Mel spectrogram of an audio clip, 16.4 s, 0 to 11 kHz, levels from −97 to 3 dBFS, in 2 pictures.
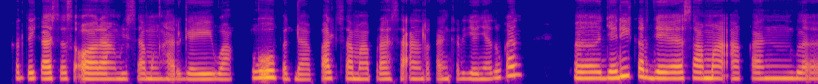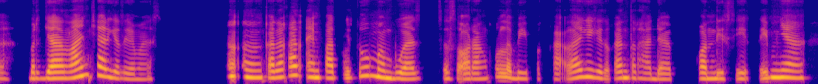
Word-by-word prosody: ketika 230 -1 -2
seseorang 220 -1 -1
bisa 220 0 -8
menghargai 215 -1 -3
waktu, 210 +5 -7 0.2
pendapat, 210 +2 -6
sama 220 -2 -3
perasaan 220 0 -7
rekan 220 +1 -9
kerjanya 215 -1 -6
itu - - -3
kan, 350 +2 +1 0.6
eee, 245 0 +3
jadi 255 +6 +6
kerja 250 -5 +2 0.2
sama 240 -1 +1
akan 235 +1 -4
be 230 - -2 0.4
berjalan 240 +1 +5
lancar 340 +3 +5
gitu 245 -4 -1
ya, 205 -1 -6
Mas? 205 +2 -13 0.7
Heeh, 290 -4 +5
karena 265 +2 +3
kan 360 +1 +4
empati 265 -3 +2
itu 335 - 0
membuat 235 -7 +4 0.2
seseorang 220 0 -4
tuh 150 - -5
lebih 230 -2 -2
peka 210 0 -12
lagi 280 +4 +2
gitu 245 - -3
kan, 245 +2 +2
terhadap 220 -4 -6 0.3
kondisi 230 0 -1
timnya. 270 0 +5
230 Hz, 145 wpm, -23 LUFS, 215-250 Hz, 0.7 s, jadi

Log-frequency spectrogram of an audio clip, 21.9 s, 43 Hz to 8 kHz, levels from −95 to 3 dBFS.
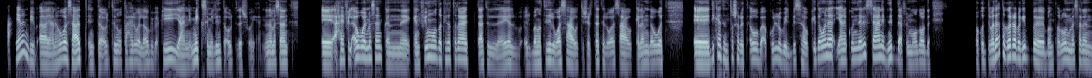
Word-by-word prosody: أحيانًا 205 +7 0
بيبقى 120 -6 -1
يعني 110 +2 -4
هو 150 +5 0
ساعات 140 +1 +5
أنت 115 0 -8
قُلت 125 +3 -6
نقطة 130 0 -8
حلوة، 130 +1 -6
اللي 115 -2 -4
هو 125 - -3
بيبقى 125 -1 -14
في 145 -1 0
يعني 105 -1 0
ميكس 140 -1 +2
من 115 - -7
اللي 120 +3 -6
أنت 130 0 -10
قُلته 120 +1 -10
ده - - -2
شوية، - - -8 0.2
إن - - -17
أنا 125 +1 -2
مثلًا 125 0 +2 0.7
آآ، 115 -1 +8
أحيانًا 145 0 +3
في 145 - -5
الأول 175 0 +3
مثلًا 175 +1 +1
كان 110 -1 -2
كان 115 0 -3
في 130 +8 -2
موضة 175 -3 -1
كده 155 +1 -6
طِلعت 155 -1 +2 0.2
بتاعة 120 +2 +2
اللي 110 -4 -9
هي 110 +5 0
الب 110 -4 -8
البناطيل 120 +5 -5
الواسعة 125 -3 +2
والتيشيرتات 110 +3 -5
الواسعة 120 -1 -1
والكلام 115 +3 -6
دوّة، 130 +1 -1 0.6
آآ، 120 -1 +10
دي 160 +8 -4
كانت 195 -1 -1
انتشرت 135 -2 -3
أوي - - 0
وبقى 145 - -5
كله 150 +1 -7
بيلبسها 125 +1 -1
وكده، 150 +8 -4
وأنا 195 +2 +3
يعني 140 +2 +3
كنا 155 +2 -4
لسه 185 -1 +2
يعني 180 0 +4
بنبدأ 160 +1 -1
في - - -16
الموضوع 120 +2 -4
ده. - - -9 0.9
فكنت 140 -3 -7
بدأت 190 - +3
أجرّب 185 -3 +4
أجيب 165 +2 0
بنطلون 120 +2 -1
مثلًا 135 -1 -3
130 Hz, 190 wpm, -25 LUFS, 120-155 Hz, 0.9 s, آآ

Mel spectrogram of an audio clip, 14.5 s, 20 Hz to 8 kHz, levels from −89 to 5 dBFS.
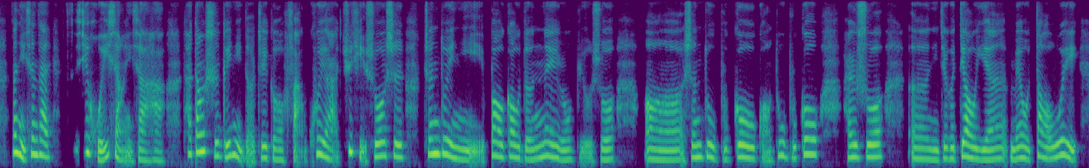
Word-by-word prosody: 那 300 - +6
你 270 - +8
现 275 -1 +3
在 245 -4 +2 0.2
仔 475 -6 -22
细 305 -3 +1
回 175 - +2
想 175 -8 -1
一 - - -5
下 165 +2 -3
哈， 160 -1 -7 0.2
他 275 - -2
当 305 +3 +6
时 260 -7 -1
给 225 0 +2
你 250 -3 +2
的 - - -5
这 205 -1 -1
个 180 -3 -4
反 - - -5
馈 260 -5 +2
啊， 180 - -5
具 315 - +3
体 305 - -5
说 230 +1 +1
是 230 -3 0 0.2
针 275 +1 +6
对 270 -4 +4
你 180 -4 -1
报 240 -2 +2
告 215 -1 0
的 175 -1 -2
内 215 +3 0
容 175 -1 -3
比 - - -14
如 - - -6
说， 180 +1 -3 0.4
呃， 170 -1 0
深 215 0 0
度 215 -2 0
不 180 0 -8
够、 205 +2 +3
广 190 - -8
度 245 0 -2
不 210 -3 -6
够？ 265 +5 +2 0.3
还 210 - -2
是 215 - +4
说， 220 +1 +2 0.3
呃， 185 -1 -3
你 175 -1 -1
这 195 +3 -3
个 190 - 0
调 210 0 +3
研 175 +1 -1
没 180 +1 -1
有 195 -3 0
到 200 +2 -2
位、 240 - +2
210 Hz, 245 characters per minute, -19 LUFS, 180-240 Hz, 0.4 s, 你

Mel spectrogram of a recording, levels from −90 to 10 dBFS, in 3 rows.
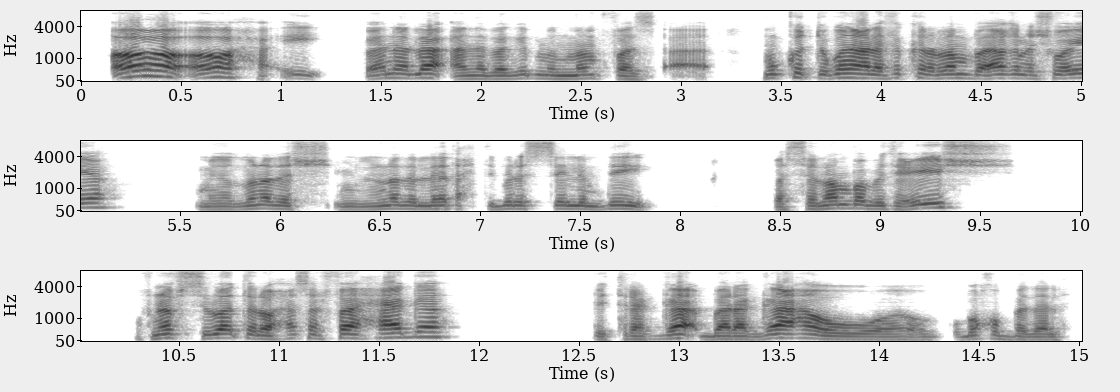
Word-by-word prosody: آه - - +8
آه، - - +5
حقيقي. - - -12 0.2
فأنا 170 +3 -3
لأ، 175 -6 +3
أنا 135 +1 -5
باجيب 140 +4 -6
من 140 -2 -7
منفذ، 135 -3 -4
آآ 355 -1 -9 0.3
ممكن 170 +4 -6
تكون 180 +4 0
على 165 -3 +6
فكرة 170 -3 -5
لمبة 165 -2 +2
أغلى 165 -2 -2
شوية 185 +5 -4 0.4
من 115 +1 -12
اللُنض 140 +5 -4
الش 130 - -9
من 115 - -14
اللُنض 140 +4 -7
اللي 135 0 -6
هي 140 - -3
تحت - - -15
بير 145 - -9
السلم 140 -3 -8
دي، 140 -3 -7 0.6
بس 115 +3 -9
لمبة 155 +3 -1
بتعيش، 170 +9 -6 0.6
وفي - - -14
نفس 175 -2 -1
الوقت 170 -1 +1
لو 140 - +3
حصل 160 +1 -8
فيها 170 -1 +5
حاجة 210 +5 +2 0.7
بترجع 350 +2 +3
بارجعها 160 +7 +4
و 115 -4 -3
وباخد 145 -5 -9
بدالها. 115 -2 -6
150 Hz, 170 wpm, -21 LUFS, 130-175 Hz, 0.7 s, آه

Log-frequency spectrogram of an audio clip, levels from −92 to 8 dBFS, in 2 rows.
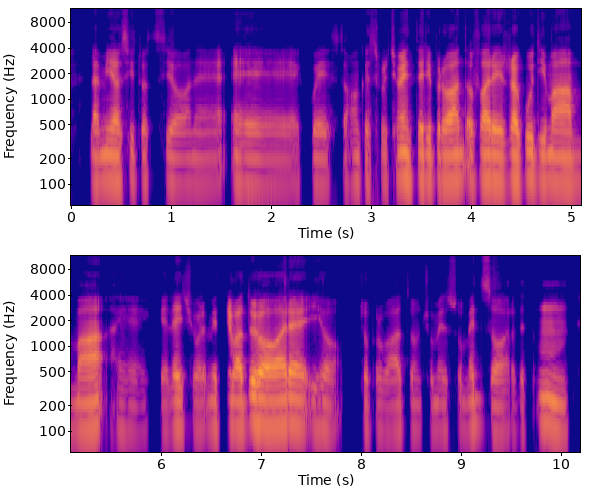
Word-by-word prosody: la 105 - -5
mia 110 0 +1
situazione 105 -1 -12
è 100 -2 -9
questa, 100 0 -11
anche 105 0 -11
semplicemente 115 +2 -1
riprovando 110 0 +1
a - - -3
fare 115 -1 +3
il 105 - -1
ragù 110 +2 +3
di 110 0 -5
mamma, 105 0 +2
ehm, 100 -2 -20
che 105 - -15
lei 110 +1 -2
ci - - -20
voleva 110 0 -12
metteva 115 +1 +1
2 130 - +4
ore, 115 0 +6
io 110 -2 -10
ci - - -14
ho - - -12
provato, 105 0 -13
n 105 - -20
ci - - -25
ho - - -17
messo 105 0 -16
mezz'ora, 105 -3 -9
ho - - -23
detto: 100 - -21
"Mhmm, 115 -5 -3
105 Hz, 200 wpm, -26 LUFS, 100-115 Hz, -, ore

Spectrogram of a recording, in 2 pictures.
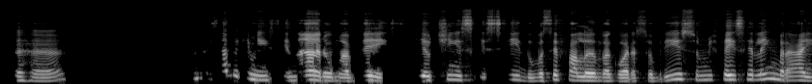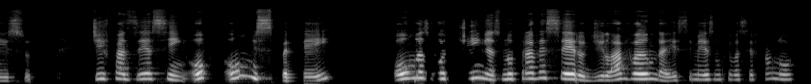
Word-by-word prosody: Aham. 175 +3 -8 1.4
Sabe 315 - -9
que 255 - -14
me 210 -3 -1
ensinaram 195 -1 +2
uma 160 -2 -2
vez 195 -6 +1 0.3
que - - 0
eu 190 - +1
tinha 215 +3 -7
esquecido, 215 - -7
você 170 +6 -3
falando 180 -5 +1
agora 155 -2 -1
sobre 155 +7 -7
isso 245 -2 -3
me 215 +1 -8
fez 220 0 +1
relembrar 225 -4 -2
isso 165 -1 -9 0.6
de 255 0 -2
fazer 250 -1 -1
assim, 250 -5 -2
ou 265 +4 +5
ou 335 +8 -1
um - - +1
spray 195 - -2 0.6
ou 250 - +8
umas 295 0 +2
gotinhas 265 -2 -1
no 245 +1 +2
travesseiro 265 -4 +5
de 180 +3 -7
lavanda, 245 -1 +5
esse 185 +6 -11
mesmo 225 0 -4
que 230 - -18
você 220 0 -11
falou. 230 -1 -9
220 Hz, 145 wpm, -23 LUFS, 185-255 Hz, 1.4 s, ou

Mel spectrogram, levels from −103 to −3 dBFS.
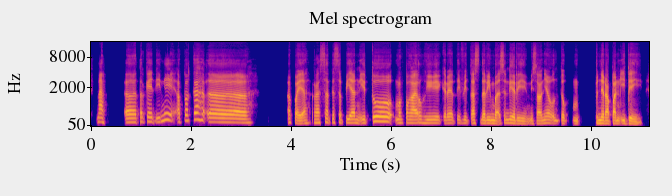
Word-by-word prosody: nah, 185 - +2 0.4
eee, 175 +1 +2
terkait 195 0 -3
ini, 250 +8 -3
apakah, 255 +8 -1
eee, 170 -3 +4 0.9
apa - - -3
ya, 125 +2 +1
rasa 150 +3 -2
kesepian 150 -3 -1
itu, 205 +6 +4
mempengaruhi 140 -1 0
kreativitas 135 0 -3
dari 130 +1 +2
Mbak 120 - +2
sendiri? 130 -5 -1
Misalnya 120 +4 -1
untuk, 125 0 -5
mmm, - - -5 0.4
penyerapan 125 -1 +4
ide? 115 -4 0
145 Hz, 115 wpm, -23 LUFS, 130-175 Hz, 0.9 s, eee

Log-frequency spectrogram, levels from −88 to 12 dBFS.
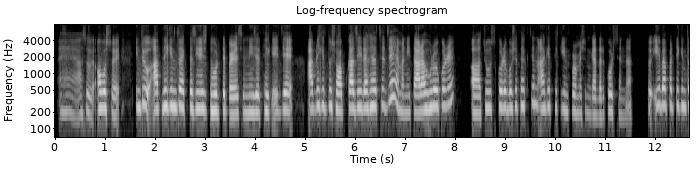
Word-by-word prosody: হ্যাঁ 205 -2 -14
আসলে, 195 -1 -7
অবশ্যই। 230 -6 +2 0.3
কিন্তু 250 +2 0 0.3
আপনি 230 +2 0
কিন্তু 255 0 +2
একটা 240 - -1
জিনিস 235 0 +2
ধরতে 215 0 +4
পেরেছেন 190 +2 0
নিজের 205 0 +1
থেকেই 210 0 -2
যে, 225 - +5 0.5
আপনি 235 +3 -1
কিন্তু 260 0 -4
সব 215 -1 +5
কাজেই 240 +1 +5
দেখা 240 +1 +3
যাচ্ছে 255 +2 -2
যে 360 - +3 0.2
মানে 200 0 -7
তাড়াহুড়ো 225 +5 +6
করে 270 +3 0 0.5
আ - - +3 0.2
choose 240 -1 -3
করে 245 -1 +3
বসে 240 +2 -1
থাকছেন। 265 +3 -5
আগে 255 +2 -4
থেকে 240 -1 -12
ইনফরমেশন 205 -2 -9
gather 180 0 -4
করছেন 205 -4 -4
না। - - -10 0.3
তো - - -12 0.2
এ - - -3
ব্যাপারটা 265 -1 0
কিন্তু 255 0 -1
235 Hz, 180 wpm, -17 LUFS, 205-250 Hz, 0.5 s, তাড়াহুড়ো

